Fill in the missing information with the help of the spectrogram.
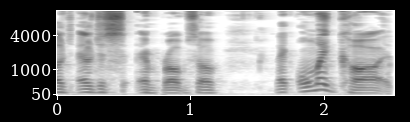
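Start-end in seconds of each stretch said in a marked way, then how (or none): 1.8-2.5 put-on American accent with rising then falling tune. Improvising a line to show an American accent: put-on American accent. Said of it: "I'm gonna put it in an American accent. ... So it goes up and it goes down".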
